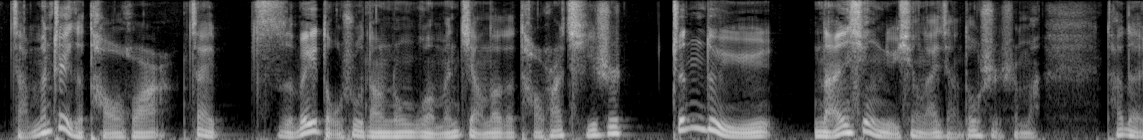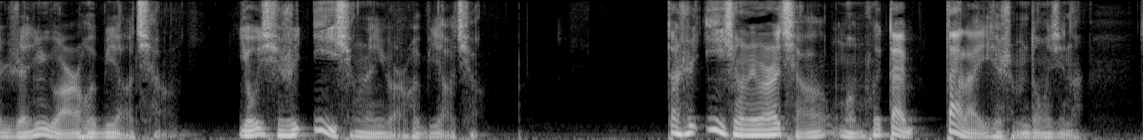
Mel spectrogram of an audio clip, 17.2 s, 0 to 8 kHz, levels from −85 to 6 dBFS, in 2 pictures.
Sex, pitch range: male, 75-105 Hz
